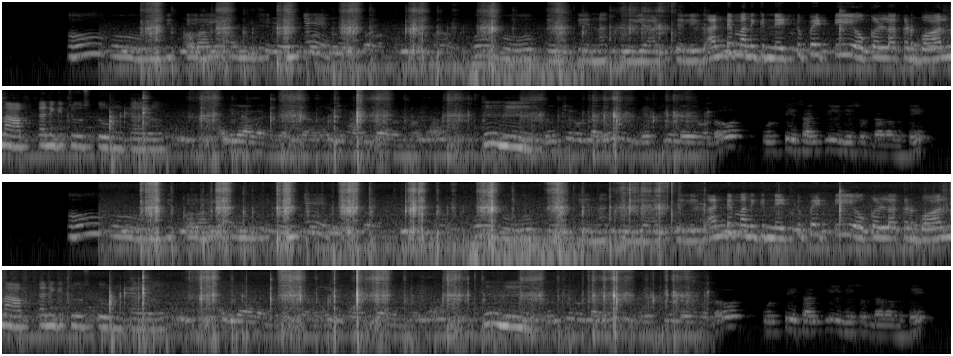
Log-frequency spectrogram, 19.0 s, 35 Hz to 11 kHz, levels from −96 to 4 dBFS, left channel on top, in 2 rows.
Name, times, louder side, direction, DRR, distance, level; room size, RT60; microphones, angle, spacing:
voice 1, 0.7-3.3 4.7-11.2 14.3-14.9, equal, 5° left, 0.4 m, -46 dB
sound 1, 1.0-16.6, right 8 dB, 70° right, 0.4 m, -44 dB
voice 2, 1.8-4.1 4.3-4.7 9.0-9.7 11.6-14.0 14.4-18.7, left 2 dB, 90° left, 1.7 m, -55 dB
6.1 x 2.3 x 3.7 m
head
